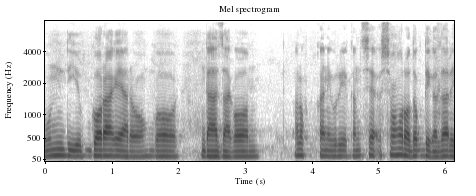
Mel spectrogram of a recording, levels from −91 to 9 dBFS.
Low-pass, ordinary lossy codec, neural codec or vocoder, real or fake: none; none; codec, 16 kHz, 8 kbps, FunCodec, trained on LibriTTS, 25 frames a second; fake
